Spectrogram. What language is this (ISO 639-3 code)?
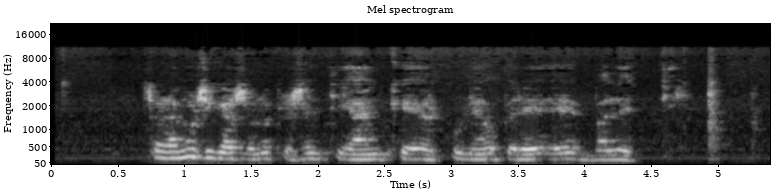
ita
